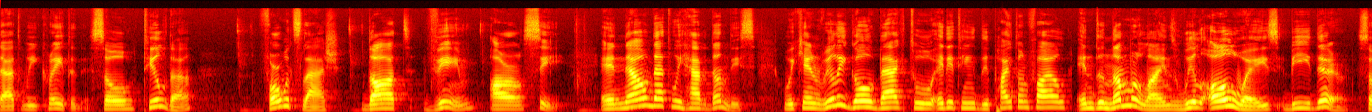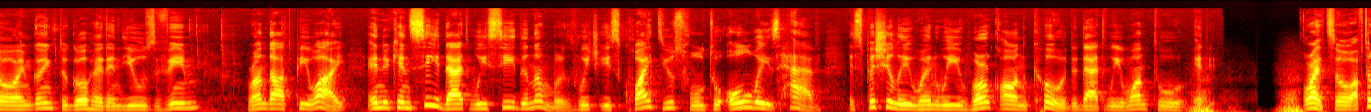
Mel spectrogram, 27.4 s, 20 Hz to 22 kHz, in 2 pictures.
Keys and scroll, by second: 2.3 /, 3.4-5.7 typing, 13.7-16.1 typing, 16.4 Return.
